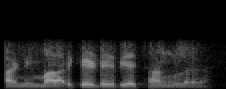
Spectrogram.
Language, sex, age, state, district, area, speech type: Marathi, male, 18-30, Maharashtra, Nagpur, urban, conversation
